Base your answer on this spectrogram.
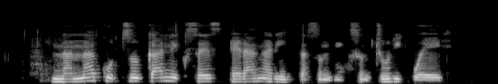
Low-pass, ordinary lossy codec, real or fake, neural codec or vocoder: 7.2 kHz; MP3, 48 kbps; real; none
